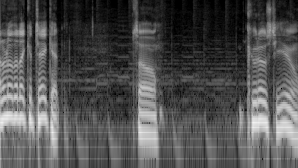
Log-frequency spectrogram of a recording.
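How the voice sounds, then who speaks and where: Music plays in the background as a man speaks. His pace is fairly quick and his intonation lively. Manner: casual, conversational.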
